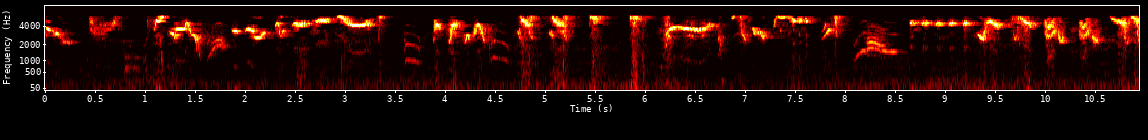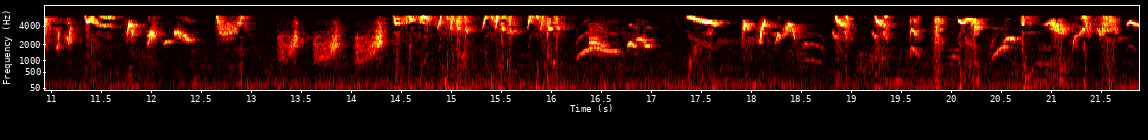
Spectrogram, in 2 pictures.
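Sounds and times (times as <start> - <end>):
Oriental magpie-robin song: 0.0 - 21.8.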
